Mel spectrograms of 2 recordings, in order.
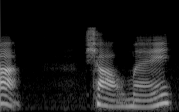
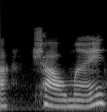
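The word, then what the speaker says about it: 草莓: ไฟ ช้าง หาว ผ่าน สตอเบอรี่ ใน ภาษา จีน แล้ว จะ ออก เสียง ได้ ว่า ชาว ไหม ชาว ไหม เช้า ไหม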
